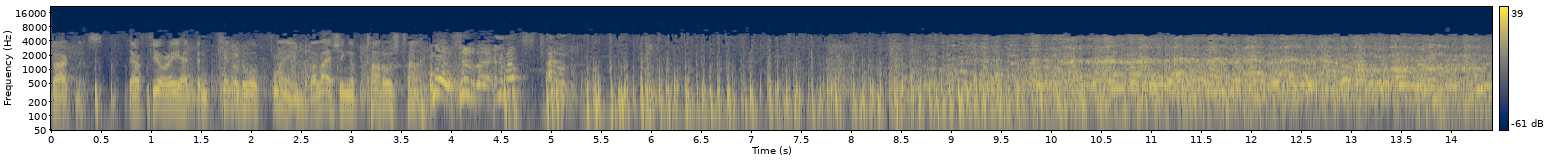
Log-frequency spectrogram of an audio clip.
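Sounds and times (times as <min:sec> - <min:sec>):
speech: 0:00.0 - 0:05.4
horses galloping in nighttime horseback chase: 0:00.0 - 0:14.4
scattered sharp gunshots during nighttime horseback chase: 0:00.8 - 0:13.0.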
